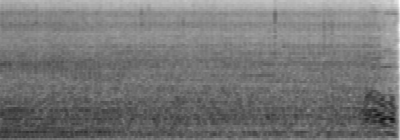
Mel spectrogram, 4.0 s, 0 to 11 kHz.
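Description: Golf cart's small gas engine running under throttle as the cart accelerates from a crawl to about 13 mph, with a steady noise of wind and tyres. A voice exclaims "whoa" near the end.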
